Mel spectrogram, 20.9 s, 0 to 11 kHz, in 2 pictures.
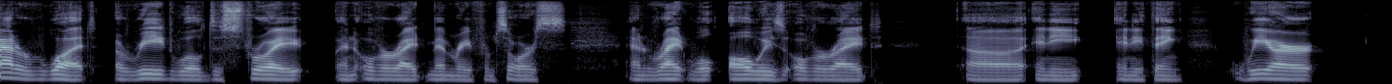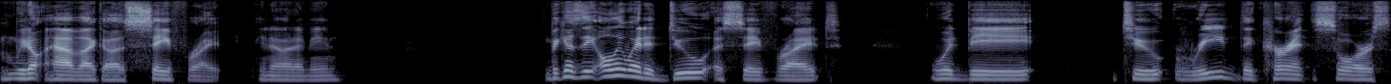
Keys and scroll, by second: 4.0 j.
